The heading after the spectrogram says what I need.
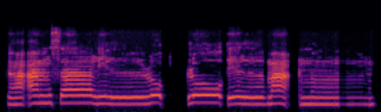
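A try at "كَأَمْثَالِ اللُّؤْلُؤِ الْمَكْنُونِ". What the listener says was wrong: Lu yang kedua nggak panjang. Lu'lu'il. lu'lu'il. Salah. Kalau lu'lu'il, lu-nya berarti panjang. Ini lu-nya nggak boleh panjang. Lu'lu'il. Mak, mak, kaf. Mak, nun.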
